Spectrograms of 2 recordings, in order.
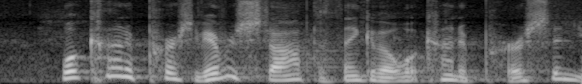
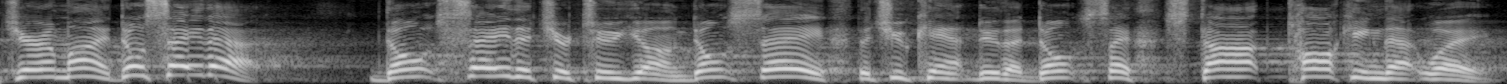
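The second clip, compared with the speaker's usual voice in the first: loud, high, drawn-out rebuke; God sternly telling off Jeremiah as a parent would; scolding like a parent; 11 semitones higher, 6 dB louder, slower than usual. Acted. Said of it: "When you're talking to your kids, how do you say that?".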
